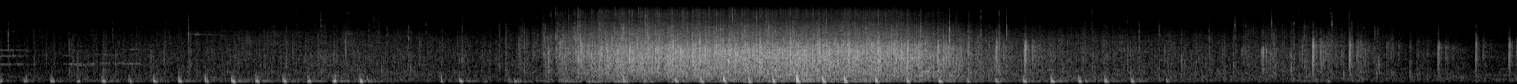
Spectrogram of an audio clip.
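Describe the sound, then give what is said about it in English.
A crowd in Tulsa, Oklahoma makes rain with their hands, starting as soft scattered pats, swelling into a dense, hissing downpour of clapping and rubbing, then thinning back to sparse taps. “Sounds like a gentle, soft rain.”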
